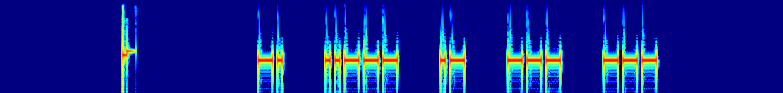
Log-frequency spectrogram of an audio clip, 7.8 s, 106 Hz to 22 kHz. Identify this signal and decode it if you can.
Morse code, heard as a keyed tone, about 25 wpm, spaced as for 14 wpm, 700 Hz. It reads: N2AOO
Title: USA Call Signs - 5 Characters - 3x Character Spacing - 25wpm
